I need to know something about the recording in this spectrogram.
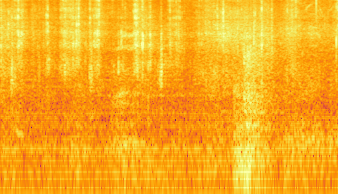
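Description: Near silence, with faint scattered ticks and rustles of Bible pages being turned by hand.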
